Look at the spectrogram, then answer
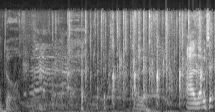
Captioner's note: audience cheers and applauds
